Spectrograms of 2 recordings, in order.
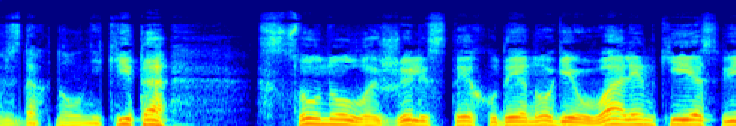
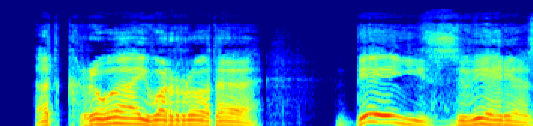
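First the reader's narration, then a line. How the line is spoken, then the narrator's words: Angry shout. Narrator (Russian): злым голосом крикнул Демидов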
